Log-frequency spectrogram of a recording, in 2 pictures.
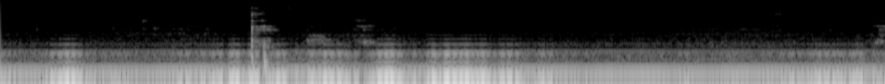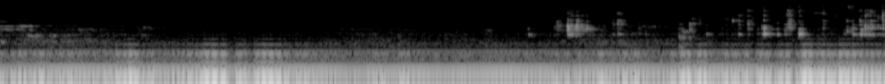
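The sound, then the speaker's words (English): Ice cubes clink in a cocktail glass: one sharp, bright clink early on, then a quick cluster of light, high tinkling clinks near the end, over a steady low hum with no talking. “If you hear that little sound, that's ice clinking.”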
